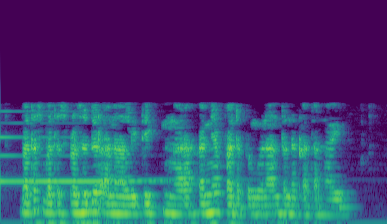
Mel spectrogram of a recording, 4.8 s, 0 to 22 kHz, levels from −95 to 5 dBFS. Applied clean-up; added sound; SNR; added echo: none; Guitar; 11 dB; reverberation time 0.2 s.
